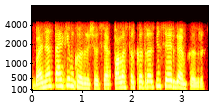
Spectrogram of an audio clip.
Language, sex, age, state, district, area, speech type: Kashmiri, male, 18-30, Jammu and Kashmir, Baramulla, rural, conversation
